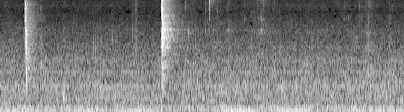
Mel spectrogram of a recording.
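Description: Wet mouth noises from chewing a sauced fried chicken wing: two short smacking clicks, about a second and a half apart, the second louder.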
